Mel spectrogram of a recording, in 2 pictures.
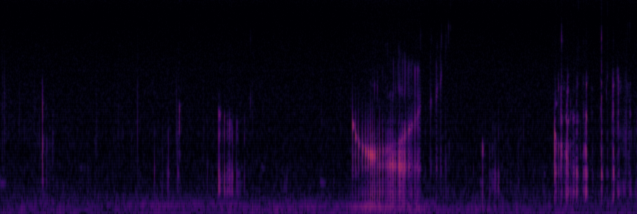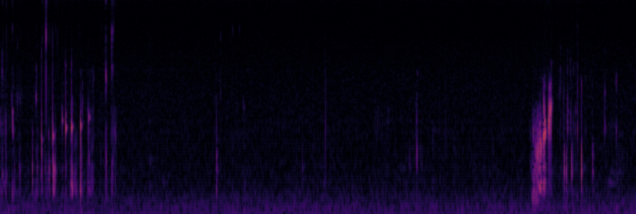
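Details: Adult belly after eating a whole pot of Japanese nabe stew, with light belly rubbing and a faint TV in the background: scattered bubbling, squelching gurgles and a few longer rumbles; borborygmi.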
